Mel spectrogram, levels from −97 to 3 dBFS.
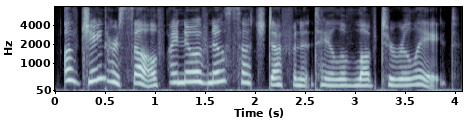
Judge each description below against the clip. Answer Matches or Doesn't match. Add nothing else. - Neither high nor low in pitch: Doesn't match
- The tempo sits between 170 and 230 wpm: Matches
